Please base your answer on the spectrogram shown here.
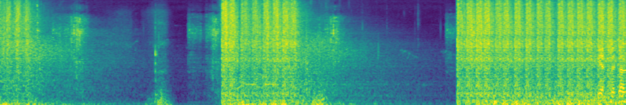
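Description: Bursts of assault rifle fire in a Roblox trench battle: loud, dense automatic volleys that fade, pause, then resume abruptly at full strength, with faint voices underneath.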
